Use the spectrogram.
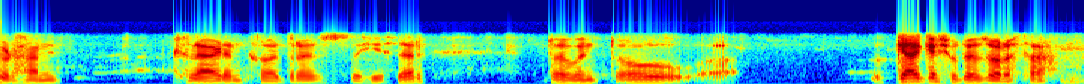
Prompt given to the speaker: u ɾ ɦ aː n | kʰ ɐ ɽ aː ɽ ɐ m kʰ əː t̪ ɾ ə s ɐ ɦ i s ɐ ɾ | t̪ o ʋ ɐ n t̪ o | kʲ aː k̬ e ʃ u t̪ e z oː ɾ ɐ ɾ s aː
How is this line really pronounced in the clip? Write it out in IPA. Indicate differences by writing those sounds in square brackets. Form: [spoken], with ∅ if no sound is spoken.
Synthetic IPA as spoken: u [ɽ] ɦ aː n | kʰ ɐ [l] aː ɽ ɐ [n] kʰ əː t̪ ɾ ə s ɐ ɦ i s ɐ ɾ | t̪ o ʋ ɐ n t̪ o | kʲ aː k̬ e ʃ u t̪ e z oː ɾ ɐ [∅] s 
